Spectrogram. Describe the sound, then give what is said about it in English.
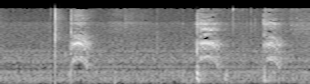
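A person coughs harshly after taking a deep, heavy inhale of a hit, in three separate rough bursts with short quiet gaps between them. No talk is heard. “You just coughed for a minute straight.”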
